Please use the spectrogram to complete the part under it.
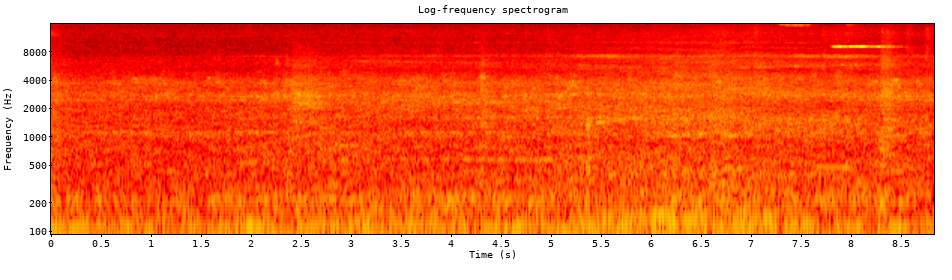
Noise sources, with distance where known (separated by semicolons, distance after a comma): large-sounding engine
